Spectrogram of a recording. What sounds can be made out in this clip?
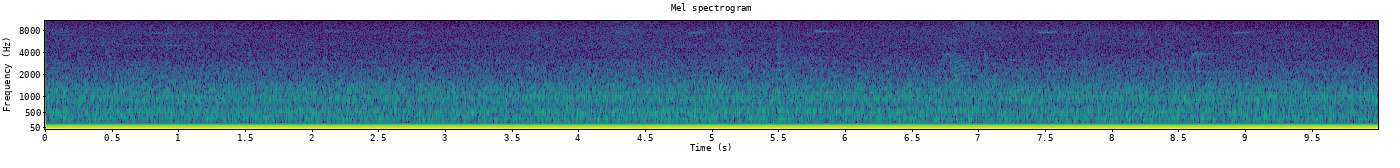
insect buzz, Golden-crowned Kinglet call, American Robin call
